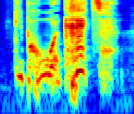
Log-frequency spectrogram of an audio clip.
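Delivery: very high, sharp hissing voice. Ron speaks to the rat in his breast pocket: hissed. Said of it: "zischte Ron".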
